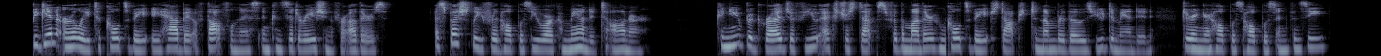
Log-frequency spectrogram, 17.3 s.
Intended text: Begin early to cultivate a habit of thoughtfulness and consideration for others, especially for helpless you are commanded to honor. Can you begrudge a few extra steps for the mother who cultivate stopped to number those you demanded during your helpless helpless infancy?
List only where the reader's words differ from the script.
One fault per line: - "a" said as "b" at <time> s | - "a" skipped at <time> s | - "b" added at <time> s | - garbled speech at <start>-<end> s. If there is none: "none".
none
